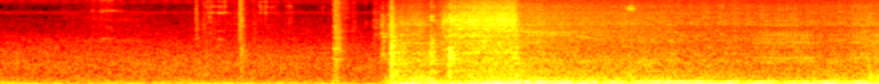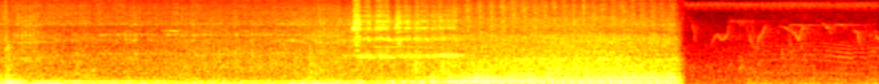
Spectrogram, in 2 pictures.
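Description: A few light clicks, then an old car's engine starts and runs loudly, rising in pitch near the end before cutting off suddenly.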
